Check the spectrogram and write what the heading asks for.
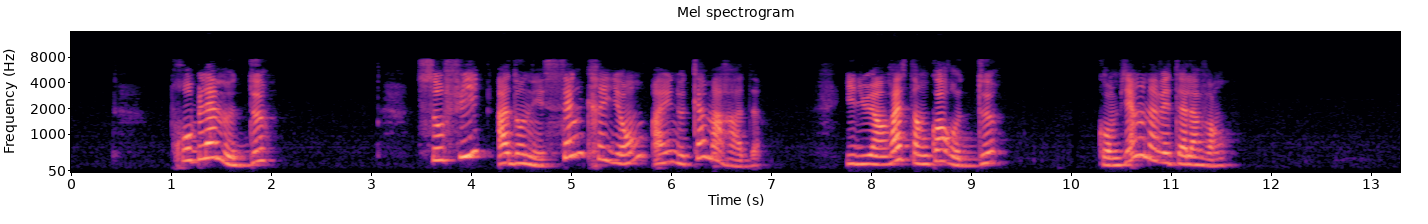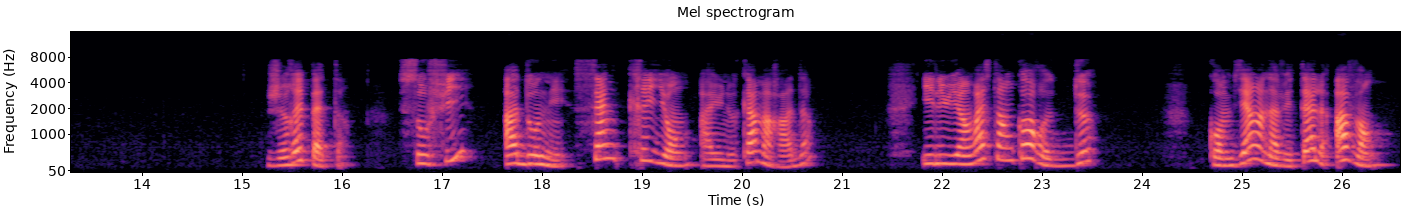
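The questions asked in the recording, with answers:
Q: Combien en avait-elle avant?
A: 7 crayons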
